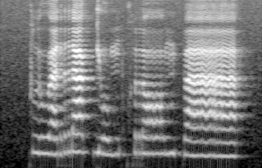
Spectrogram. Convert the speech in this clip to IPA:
k l u˨˩ a̯ r a˦˥ k̚ j o˩˦ m kʰ r ɔː˧ m p aː˨˩

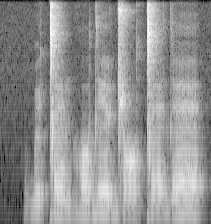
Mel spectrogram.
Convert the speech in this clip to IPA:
ɓ ʏ˨˩˦ ǀ ɛː˩ m ɦ ɔ˨˩˦ d eː˦˨ ɖ͡ʐ ɔː˩ ǀ ɛː˩ d ɛː˧˥˧

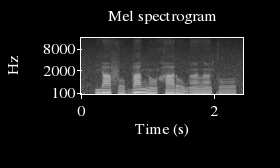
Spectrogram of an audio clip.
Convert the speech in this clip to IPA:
j a˦ f o˧ b a˦ n ɔ̃˧ h a˦ ɾ o˦˨ w ã˨˦ l ã˧ k o˧

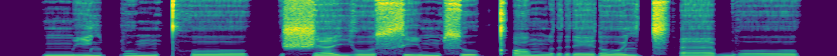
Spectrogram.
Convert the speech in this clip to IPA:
m i˩˥ lʲ p u˧˩ m t̪ʰ o˧˩ | ʃ æ˧˩ j o˧˩ s i˩˥ m s u˩˥ kʼ ɒ˧˩ m r e˩˥ ɾ o˩˥ lʲ t͡sʼ æ˩˥ b o˩˥

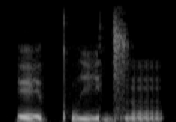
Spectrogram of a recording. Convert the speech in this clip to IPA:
e kʷʼ i d͡z õ

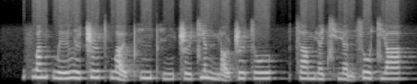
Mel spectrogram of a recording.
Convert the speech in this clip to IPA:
f w a˥ n k w e˧˥ ɪ̯ l i˧˥ ʈ͡ʂ ɻ̩˧˥ t̪ʰ w a̰˨˩ ɪ̯ pʰ i˥ ŋ t̪ʰ i˧˥ ŋ ʈ͡ʂ ɻ̩˧˥ t͡ɕ j ɛ˥˩ n m j ɑ̰˨˩ ʊ̯ ʈ͡ʂ ɻ̩˥˩ t͡s o˥ ʊ̯ | t͡s ä˥ m j ɛ˧˥ t͡ɕʰ j ɛ̰˨˩ n s o˥˩ ʊ̯ t͡ɕ j ä˥

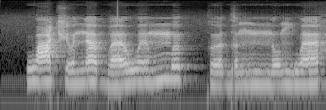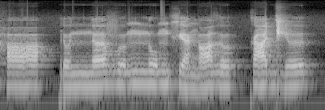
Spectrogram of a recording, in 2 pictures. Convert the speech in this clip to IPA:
w ɑ˥ t͡ʃ ɵ˧ n ɜ˥ b ɜ˩˧ w ɘ˧ mː ɵ˥ kː ɵ˧ ə̯ ɡ ə˧˥ ŋ nː o˧ ŋ w ɜ˧˥ h ɑ˧ | ɾ ɵ˩ nː ɜ˩˧ v ɵ˧˥ ŋ n o˧˥ ŋ xʲ a˩ ŋ ɑ˥ ð ɵ˩˧ kː a˧˥ d͡ʒ ɘ˧˥

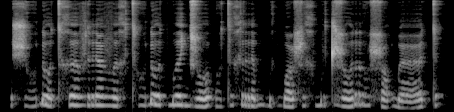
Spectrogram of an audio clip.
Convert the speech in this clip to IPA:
ʃ ɔ̤˨˩˦ ɗ o˨˩˦ t x əː˧ v r œ˧ v ə˨˩˦ x tʰ ɔ̤˧ ɗ oː˧ t b əː˧ d͡ʑ oː˨˩˦ ʔ ɔ̤˨˩˦ t ə̤˧ x r ə˨˩˦ b ɡ͡b ə̤˨˩˦ ɡ͡b ɔ˨˩˦ ʂ ə̤˧ x b ə̤˧ t ʐ o˨˩˦ r ɔ̤˧ ʂ ɔ˨˩˦ ɡ͡b œː˨˩˦ t

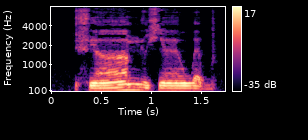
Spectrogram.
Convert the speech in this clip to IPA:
fʲ ãː mʲ o ç ɛ̃ː w ɛ b

